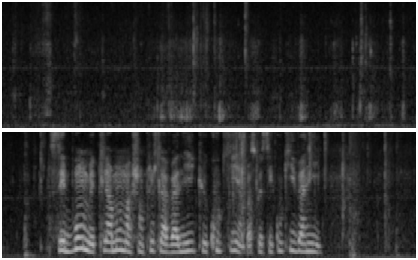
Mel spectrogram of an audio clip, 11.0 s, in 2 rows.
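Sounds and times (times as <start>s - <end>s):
person chewing biscuit: 0.1s - 6.1s.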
